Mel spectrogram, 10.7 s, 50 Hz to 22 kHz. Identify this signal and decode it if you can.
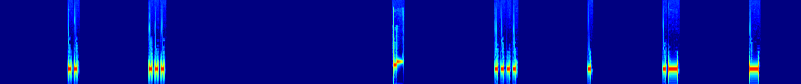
Morse code, heard as a keyed tone, about 30 wpm, spaced as for 8 wpm, 690 Hz. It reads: IS HEAT
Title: 8x Character Spacing - Top 500 Words - 30wpm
